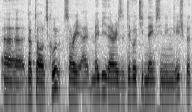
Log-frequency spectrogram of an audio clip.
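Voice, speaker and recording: A man with as his presenting a doctoral program at an information session, halting with frequent fillers. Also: mid-range voice, fairly even intonation. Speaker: program director.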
